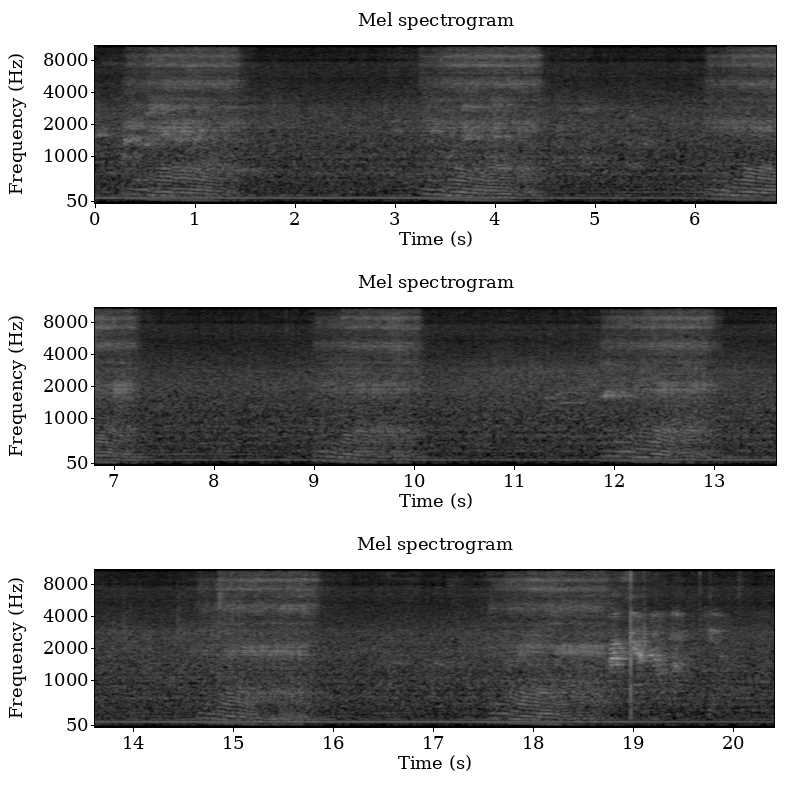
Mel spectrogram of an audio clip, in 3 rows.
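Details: Adult man (father) snoring: loud, regular rattling snores with each breath in, about 21 breaths a minute, over a steady low hum.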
